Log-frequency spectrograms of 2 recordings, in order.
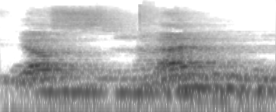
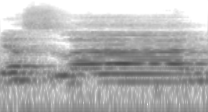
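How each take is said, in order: First: The vowel after yasl is short. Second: The vowel after yasl is held long. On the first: The speaker calls it right. "Alif matnya dibuang" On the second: The speaker calls it wrong.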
